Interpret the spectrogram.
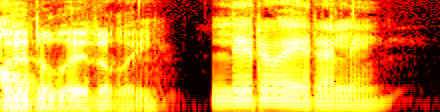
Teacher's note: that is what we call a flap T. So I'm not really articulating that T sound. I'm not saying little.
